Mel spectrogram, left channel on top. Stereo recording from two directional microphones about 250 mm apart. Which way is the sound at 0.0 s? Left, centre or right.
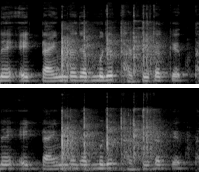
Left.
